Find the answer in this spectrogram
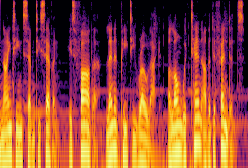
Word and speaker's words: Rollack: peter rolac sometimes pronounced rolok was born in 1975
